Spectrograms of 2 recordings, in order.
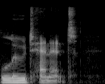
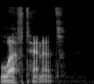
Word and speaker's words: lieutenant: In the United States, whether it's, you know, the military rank or anything like that, it's pronounced lieutenant. But in Canada and the United Kingdom, it's pronounced lieutenant. Spelled exactly the same. It's just one of those differences between Canada and the U.S.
